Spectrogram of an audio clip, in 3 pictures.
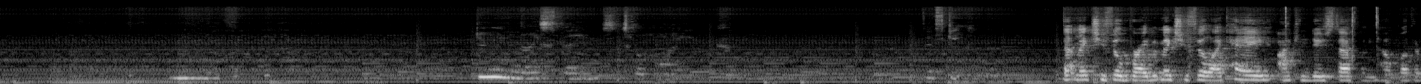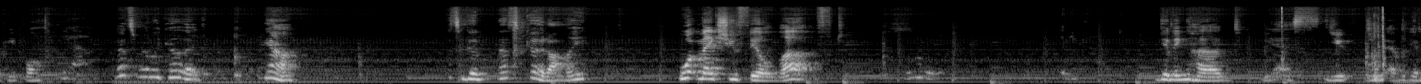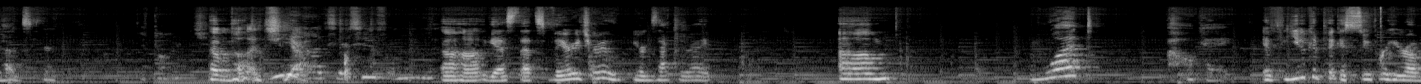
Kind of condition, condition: fault, background noise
